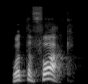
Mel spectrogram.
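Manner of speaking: normal talking voice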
